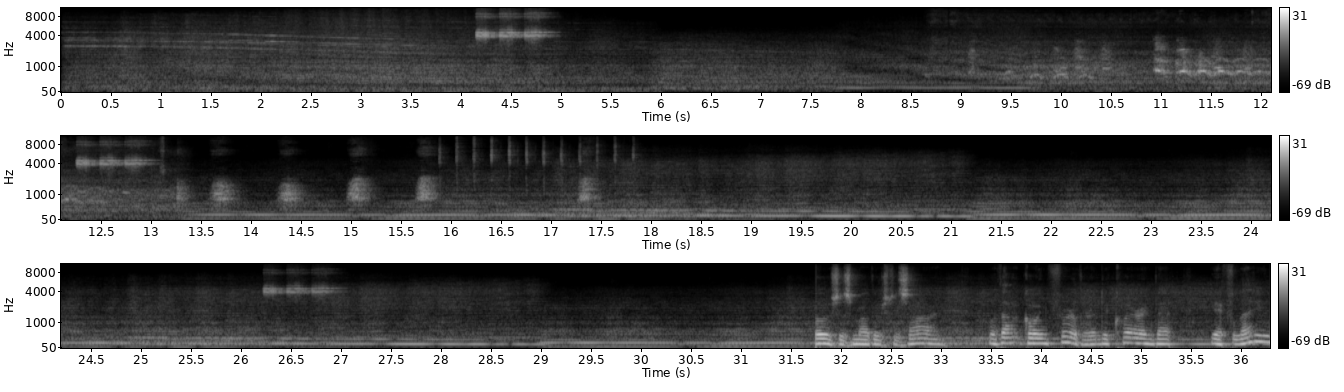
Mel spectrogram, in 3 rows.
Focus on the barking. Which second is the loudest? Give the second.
11 s.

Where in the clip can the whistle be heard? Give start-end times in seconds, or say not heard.
4.1-5.0, 12.2-13.1, 26.2-27.1.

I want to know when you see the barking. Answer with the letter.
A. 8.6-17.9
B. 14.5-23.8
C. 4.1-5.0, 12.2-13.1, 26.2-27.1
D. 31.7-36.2
A.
